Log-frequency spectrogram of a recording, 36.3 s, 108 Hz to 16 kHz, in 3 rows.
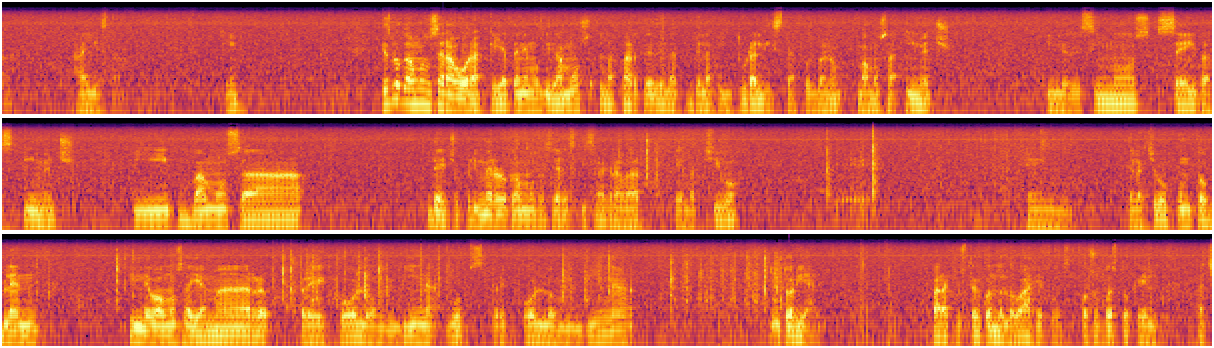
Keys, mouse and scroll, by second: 1.2-3.8 middle drag, 9.4 click, 12.3 click, 17.4 Escape, 18.6 ctrl+s, 20.5 right click, 21.4 click, 23.6 click, 24.9 Home, 26.8-28.5 typing, 29.7-32.5 typing.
